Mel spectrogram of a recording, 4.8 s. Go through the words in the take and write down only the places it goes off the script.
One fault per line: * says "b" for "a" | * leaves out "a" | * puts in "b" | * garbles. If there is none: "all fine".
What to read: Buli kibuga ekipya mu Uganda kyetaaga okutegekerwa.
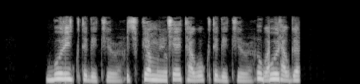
* says "okutegekerwa" for "kibuga"
* leaves out "Uganda"
* garbles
